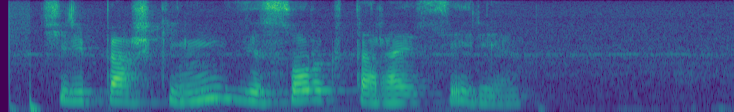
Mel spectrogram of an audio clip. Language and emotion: Russian, positive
